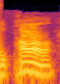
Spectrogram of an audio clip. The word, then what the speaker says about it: Powell: I've had a long an appointment with a writer named Anthony Pohl. I'm pronouncing it that way only because he himself said it rhymes with Lowell, P-O-W-E-L-L.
